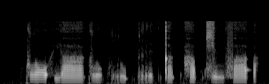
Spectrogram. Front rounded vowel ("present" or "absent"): absent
